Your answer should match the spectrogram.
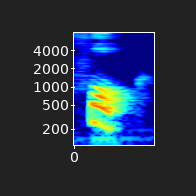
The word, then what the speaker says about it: folk: अगर आप फोक कहेंगे तो उसकी स्पेलिंग क्या हो जाएगी? FOLK, फोक।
